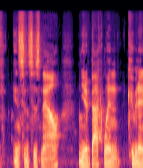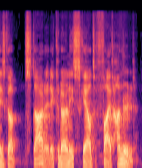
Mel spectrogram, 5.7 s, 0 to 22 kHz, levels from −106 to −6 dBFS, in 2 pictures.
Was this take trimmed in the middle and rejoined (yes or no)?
no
